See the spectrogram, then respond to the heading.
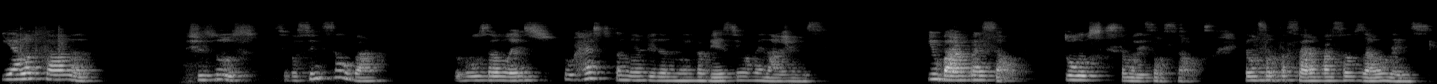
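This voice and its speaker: Low-voiced Brazilian woman, echoey and distant. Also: a little fast, mellow, lo-fi sound. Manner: explanatory, illustrates points with acted-out quotes. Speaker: podcast guest, therapist and oracle card reader. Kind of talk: conversational interview talk. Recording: roomy echo, distant microphone.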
